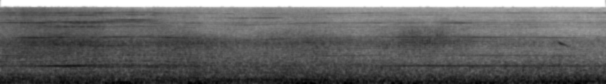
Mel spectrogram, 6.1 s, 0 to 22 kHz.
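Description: E-Razor 450 RC helicopter in flight: its motor and spinning rotors make a steady whine with a rushing, noisy undertone.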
